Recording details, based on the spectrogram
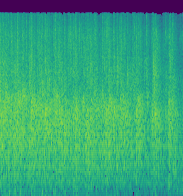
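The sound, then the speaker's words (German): An audience at an award ceremony applauds the nominees on stage steadily for a few seconds, a dense, even wash of many hands clapping at a fairly loud, constant level with no voices standing out. “Also ein kleiner Applaus jetzt.”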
